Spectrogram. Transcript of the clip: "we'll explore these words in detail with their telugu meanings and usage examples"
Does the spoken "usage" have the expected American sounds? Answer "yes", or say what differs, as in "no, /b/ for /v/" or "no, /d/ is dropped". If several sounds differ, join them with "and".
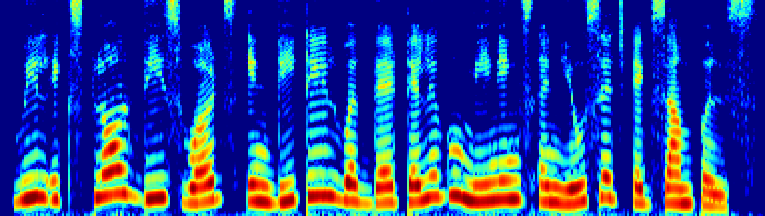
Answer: yes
